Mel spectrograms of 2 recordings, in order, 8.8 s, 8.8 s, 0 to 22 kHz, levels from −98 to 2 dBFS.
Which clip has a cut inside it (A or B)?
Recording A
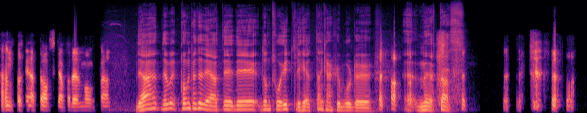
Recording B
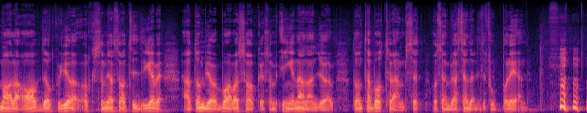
A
